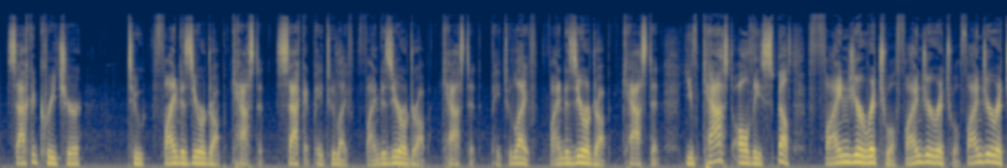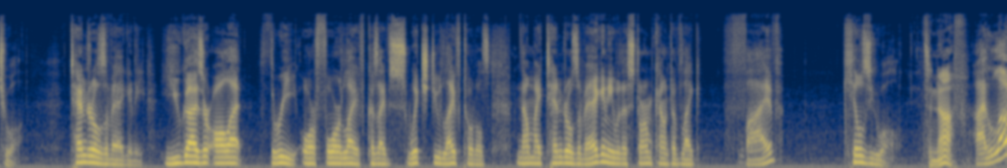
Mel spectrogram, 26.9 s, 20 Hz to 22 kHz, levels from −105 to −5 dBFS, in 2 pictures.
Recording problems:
abrupt cut into speech; at the end

